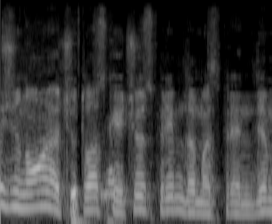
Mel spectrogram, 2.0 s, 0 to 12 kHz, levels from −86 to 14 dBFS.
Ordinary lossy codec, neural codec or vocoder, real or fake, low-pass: AAC, 32 kbps; none; real; 10.8 kHz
